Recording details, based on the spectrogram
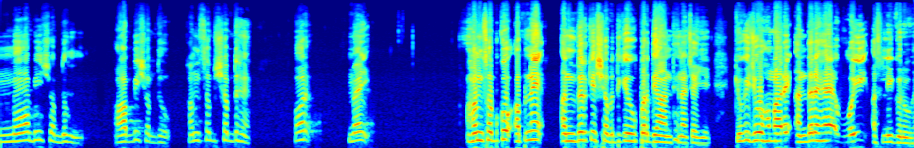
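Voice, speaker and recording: A man with a non-native accent, high pitch, big swings in loudness, long and frequent pauses, dry, close sound with no echo. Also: ordinary pitch variation. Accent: non-native Hindi. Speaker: spiritual speaker. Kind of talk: spiritual talk.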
